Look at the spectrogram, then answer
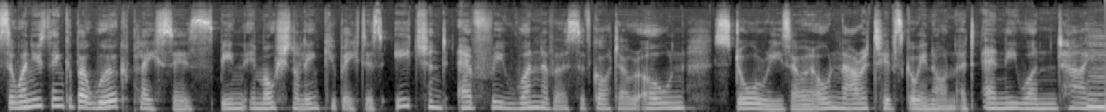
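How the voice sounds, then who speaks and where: With a Welsh accent, a woman speaks in a dark, mellow tone at a fairly low pitch, her intonation fairly even and the sound dry and close with no echo. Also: moderate pace, hardly any pauses. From Wales. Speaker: mind management coach. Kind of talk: interview conversation.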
